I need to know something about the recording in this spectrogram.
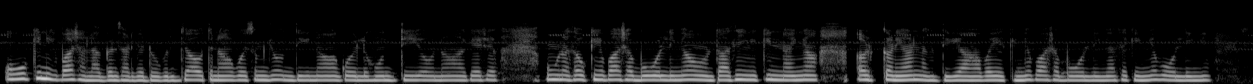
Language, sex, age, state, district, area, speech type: Dogri, female, 18-30, Jammu and Kashmir, Udhampur, rural, spontaneous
